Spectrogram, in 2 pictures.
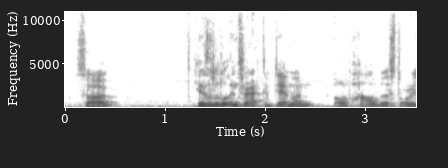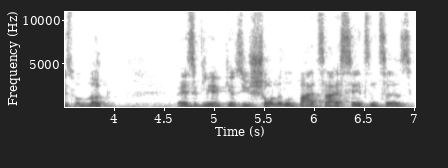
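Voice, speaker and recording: A man giving a relaxed, rambling walkthrough of an app he built, full of "uh" and "so yeah" fillers. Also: mid-range voice, a little hiss or hum. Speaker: app creator demoing his product. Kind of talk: casual screen-recorded product demo. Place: at a computer recording a screen demo.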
